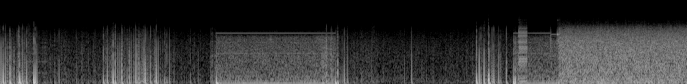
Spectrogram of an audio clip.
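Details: Long wave radio reception at 01:34 UTC on 6 June 2012, with DSL modem and router off and not from the home: irregular crackling bursts and sharp pops, then steady static hiss; interference source unknown.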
